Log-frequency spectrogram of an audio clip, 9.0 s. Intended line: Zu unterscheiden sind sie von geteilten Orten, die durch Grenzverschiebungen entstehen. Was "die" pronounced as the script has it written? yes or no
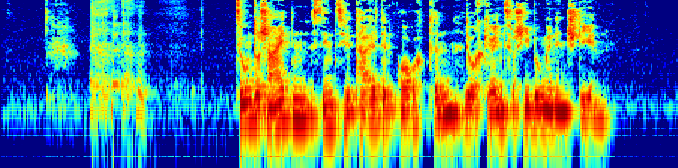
no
